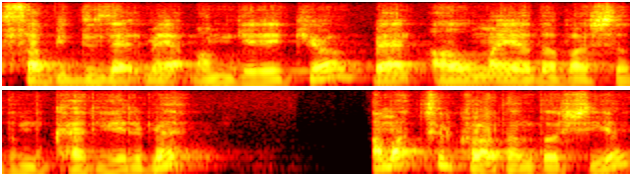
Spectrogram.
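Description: A man's dark, mellow, somewhat breathy voice with very wide pitch swings. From Turkey. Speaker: women's football coach. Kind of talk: TV interview. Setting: remote video link.

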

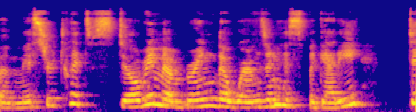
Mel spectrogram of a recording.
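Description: Against a quiet background comes a natural reading voice with lively intonation.

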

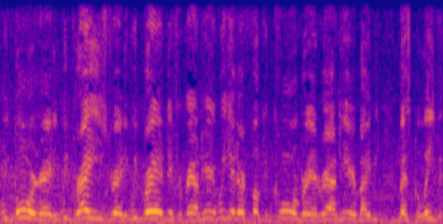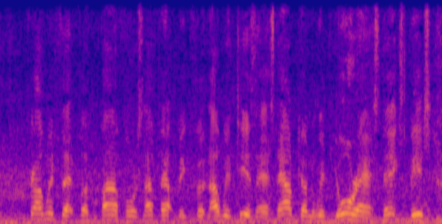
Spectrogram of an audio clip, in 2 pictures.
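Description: Over noticeable background noise, a man talks at a very fast pace with an Appalachian accent, the sound dry with no echo. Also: ordinary pitch variation. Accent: Southern US, Appalachian. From Kentucky. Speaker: amateur fighter. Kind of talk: fight promo call-out. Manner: hyped, aggressive, profane trash talk. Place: street. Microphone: phone near.

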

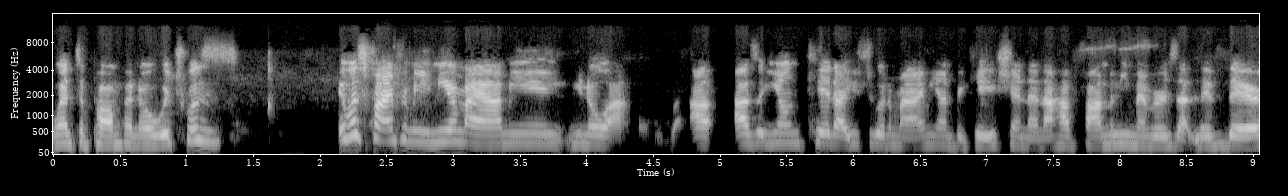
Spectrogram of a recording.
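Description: A woman talks at a fairly quick pace in a bright, sharp tone with ordinary pitch variation, the sound dry with no echo. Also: quiet background. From Haiti. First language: French. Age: 30s. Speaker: former pro tennis player and Olympian. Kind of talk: casual interview. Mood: warm, reminiscing. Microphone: video call.

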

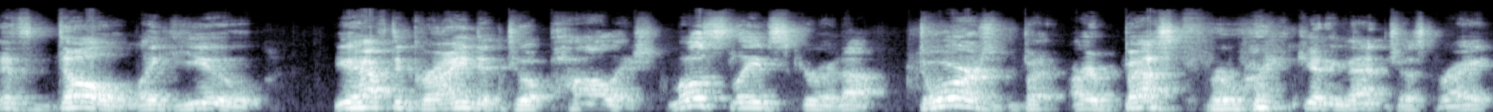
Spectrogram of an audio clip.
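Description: This is a man doing a put-on character voice. His pitch is high. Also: moderate pace. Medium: actual play. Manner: contemptuous, mocking.

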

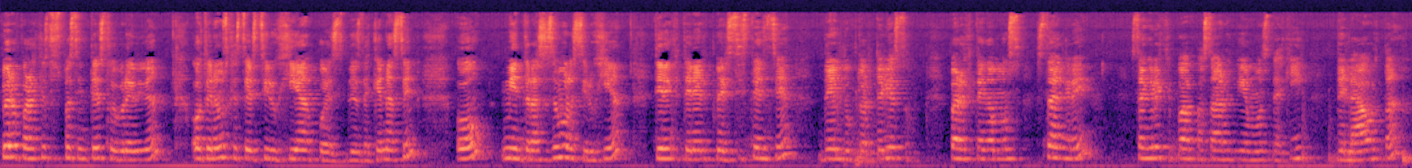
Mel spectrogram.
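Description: A woman talks at a fairly quick pace. Audible room echo surrounds her voice. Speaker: medical teacher. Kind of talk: lecture. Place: home room. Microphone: camera far.

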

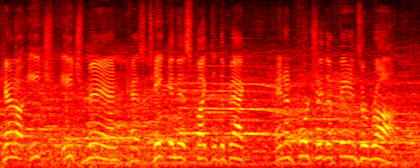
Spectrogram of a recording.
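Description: A man talks at a fairly quick pace while loud background noise fills the recording. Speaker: wrestling commentator. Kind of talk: live wrestling play-by-play commentary. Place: hall.

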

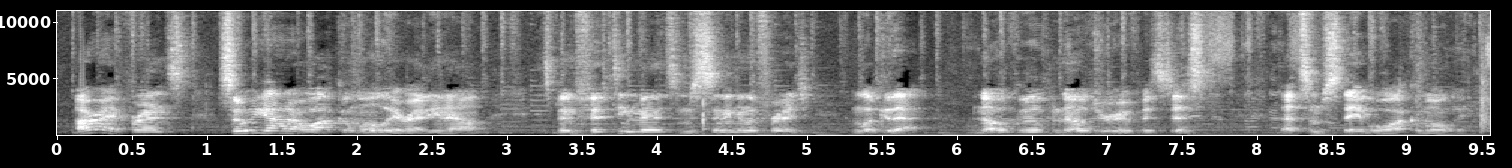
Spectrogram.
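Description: Over music in the background and audible room echo, a man speaks at a fairly quick pace. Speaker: cooking vlogger. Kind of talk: casual cooking tutorial. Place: kitchen.

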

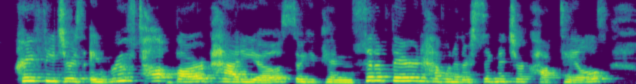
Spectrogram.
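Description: Audible room echo surrounds a woman speaking in a high pitch. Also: quiet background. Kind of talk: casual live-stream recommendations.

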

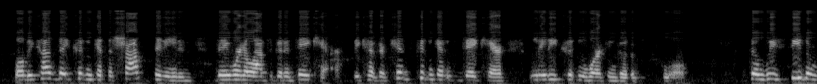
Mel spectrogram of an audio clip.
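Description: Delivered at a very fast pace, the voice has ordinary pitch variation. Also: woman. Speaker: public affairs director at advocacy group. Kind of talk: webinar presentation. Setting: webinar call.

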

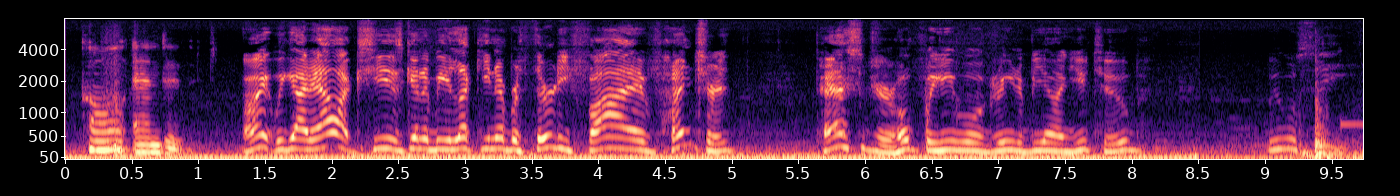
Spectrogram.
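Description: Over music in the background, a man talks at a moderate pace in a high pitch with ordinary pitch variation. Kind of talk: casual vlog chat. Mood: friendly, upbeat. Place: car. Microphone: camera far.

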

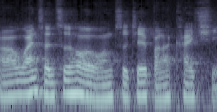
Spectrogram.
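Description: A man speaks at a moderate pace with fairly even intonation. His pitch sits fairly low, and the room echo is audible.

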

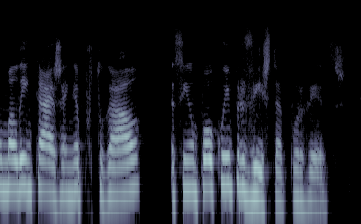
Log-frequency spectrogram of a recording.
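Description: At a moderate pace, a voice with a dark, mellow tone and fairly even intonation comes through a dry sound with no echo and a quiet background. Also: woman. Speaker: academic moderator. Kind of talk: moderated academic talk. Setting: video call. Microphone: video call.

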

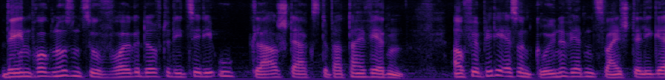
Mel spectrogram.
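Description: A man talks at a moderate pace with ordinary pitch variation. His loudness stays very even. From Germany. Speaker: radio news announcer. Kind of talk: radio news reading. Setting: radio broadcast, 1999 recording. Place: booth. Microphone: studio mic.

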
